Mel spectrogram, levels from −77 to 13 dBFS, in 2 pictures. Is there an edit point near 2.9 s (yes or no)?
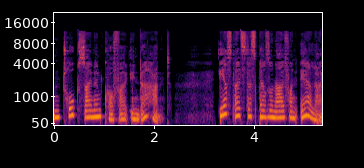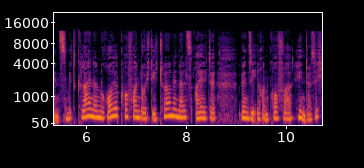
no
